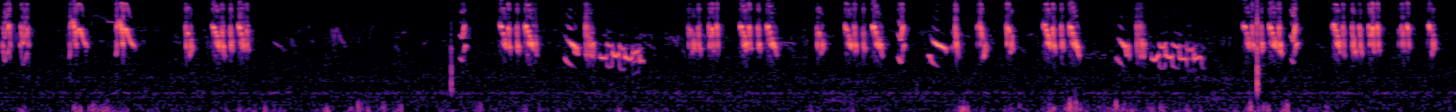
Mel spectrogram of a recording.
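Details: Calandra lark singing a long, continuous stream of rapid scratchy high chirps and buzzy bursts, broken by a few descending whistled slurs, with short pauses between phrases and faint low rumbling beneath.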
